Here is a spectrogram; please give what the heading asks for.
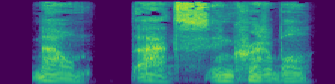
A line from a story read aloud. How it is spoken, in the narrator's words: I murmur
